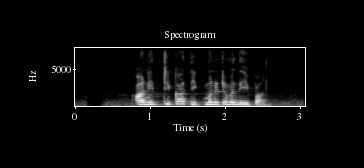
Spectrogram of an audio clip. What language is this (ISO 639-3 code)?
sin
